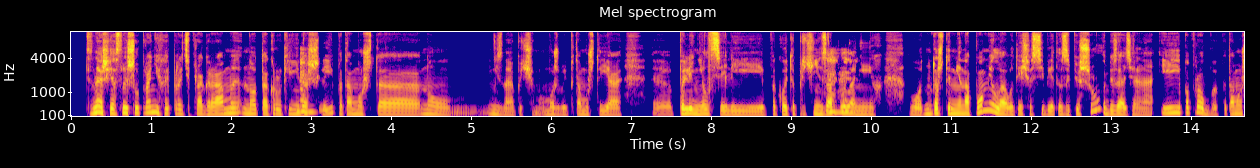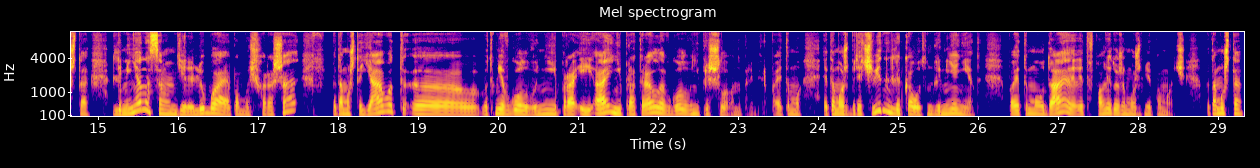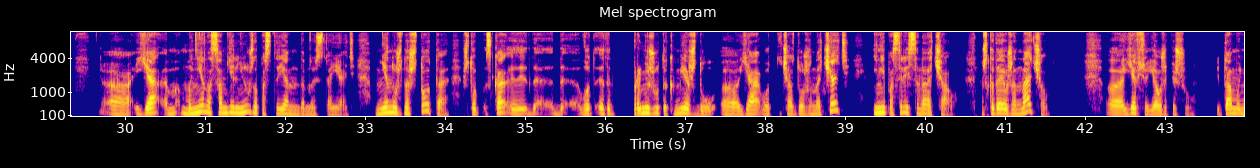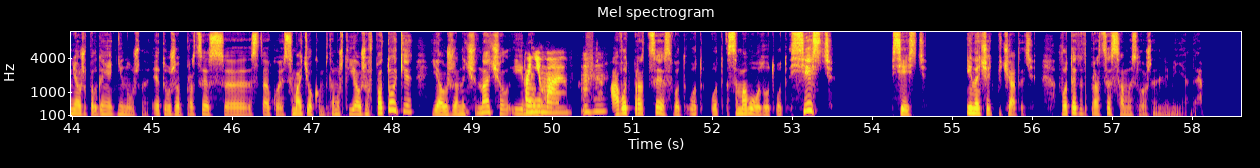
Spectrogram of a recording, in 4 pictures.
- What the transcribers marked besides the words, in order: tapping; in English: "AI"
- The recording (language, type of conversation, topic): Russian, advice, Как мне лучше управлять временем и расставлять приоритеты?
